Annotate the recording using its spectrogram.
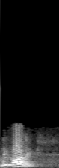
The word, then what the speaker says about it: mnemonics: That's spelled M-N-E. Not with an N to begin with, any more than pneumonia starts with an N. That starts with a P too, doesn't it? But mnemonics, it has reference to something that will aid the mind.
